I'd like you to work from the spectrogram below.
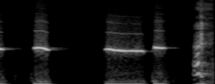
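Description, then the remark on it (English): A person whistles a short, bright tune, a few clear notes in quick bursts with brief pauses between them, ending with a breathy rush of air. “But I don't know where and what point it turned into like a whistle. So I would always do that.”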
